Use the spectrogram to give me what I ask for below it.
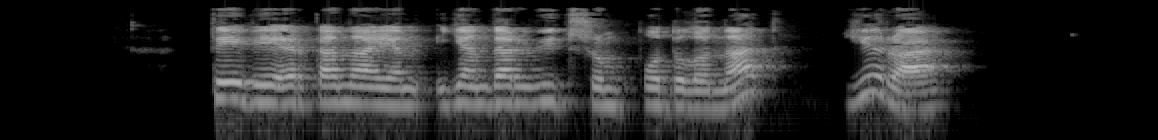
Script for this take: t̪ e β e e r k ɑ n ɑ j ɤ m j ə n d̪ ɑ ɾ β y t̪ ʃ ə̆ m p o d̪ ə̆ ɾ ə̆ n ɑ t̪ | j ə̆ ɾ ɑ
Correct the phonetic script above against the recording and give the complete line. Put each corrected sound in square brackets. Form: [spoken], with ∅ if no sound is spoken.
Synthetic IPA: t̪ e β e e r k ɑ n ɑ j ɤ [n] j [ɑ] n d̪ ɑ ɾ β y t̪ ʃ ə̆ m p o d̪ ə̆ [l] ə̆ n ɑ t̪ | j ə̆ ɾ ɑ

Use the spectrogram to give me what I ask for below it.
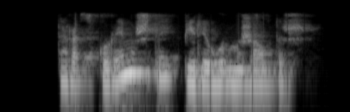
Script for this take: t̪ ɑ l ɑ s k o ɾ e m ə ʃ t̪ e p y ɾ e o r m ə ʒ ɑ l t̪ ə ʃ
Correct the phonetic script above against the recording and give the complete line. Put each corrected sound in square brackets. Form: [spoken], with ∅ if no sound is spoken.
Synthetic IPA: t̪ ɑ [ɾ] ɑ s k o ɾ e m ə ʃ t̪ e p [i] ɾ e [u] r m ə ʒ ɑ l t̪ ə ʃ

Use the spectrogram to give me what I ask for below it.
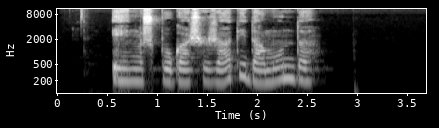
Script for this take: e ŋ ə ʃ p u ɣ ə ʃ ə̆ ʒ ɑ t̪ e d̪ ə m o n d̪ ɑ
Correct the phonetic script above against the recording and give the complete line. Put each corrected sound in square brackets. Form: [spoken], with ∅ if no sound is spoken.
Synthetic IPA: e ŋ ə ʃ p [o] ɣ [ɑ] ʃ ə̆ ʒ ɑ t̪ [i] d̪ [ɑ] m o n d̪ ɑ

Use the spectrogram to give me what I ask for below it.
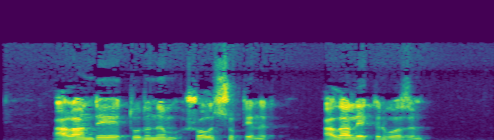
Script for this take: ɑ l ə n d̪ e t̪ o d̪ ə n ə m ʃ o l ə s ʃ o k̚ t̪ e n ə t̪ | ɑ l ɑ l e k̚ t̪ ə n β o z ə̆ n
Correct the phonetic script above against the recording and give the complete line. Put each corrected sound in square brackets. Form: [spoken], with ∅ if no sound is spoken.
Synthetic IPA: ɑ l [ɑ] n d̪ e t̪ [u] d̪ ə n ə m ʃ o l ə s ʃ [u] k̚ t̪ e n ə t̪ | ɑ l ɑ l e k̚ t̪ ə n β o z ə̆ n

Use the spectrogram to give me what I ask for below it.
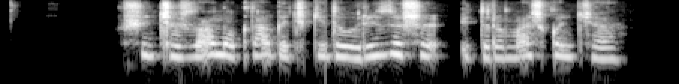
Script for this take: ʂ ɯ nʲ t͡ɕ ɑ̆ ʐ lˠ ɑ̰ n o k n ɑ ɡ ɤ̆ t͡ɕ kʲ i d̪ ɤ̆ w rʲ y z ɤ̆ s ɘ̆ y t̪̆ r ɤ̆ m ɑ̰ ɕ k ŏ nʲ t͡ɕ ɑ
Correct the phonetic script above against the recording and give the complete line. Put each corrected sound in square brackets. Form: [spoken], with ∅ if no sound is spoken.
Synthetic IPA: ʂ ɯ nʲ t͡ɕ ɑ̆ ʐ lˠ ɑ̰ n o k n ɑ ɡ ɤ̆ t͡ɕ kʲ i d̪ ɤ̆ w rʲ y z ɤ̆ [ʂ] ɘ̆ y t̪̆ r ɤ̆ m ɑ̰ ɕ k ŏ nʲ t͡ɕ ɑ

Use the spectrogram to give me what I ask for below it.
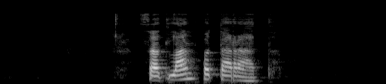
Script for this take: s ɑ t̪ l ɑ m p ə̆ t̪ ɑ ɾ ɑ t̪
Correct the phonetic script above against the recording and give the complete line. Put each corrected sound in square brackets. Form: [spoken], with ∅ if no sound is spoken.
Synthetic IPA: s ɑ t̪ l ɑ [n] p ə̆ t̪ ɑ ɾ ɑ t̪

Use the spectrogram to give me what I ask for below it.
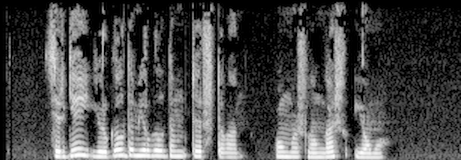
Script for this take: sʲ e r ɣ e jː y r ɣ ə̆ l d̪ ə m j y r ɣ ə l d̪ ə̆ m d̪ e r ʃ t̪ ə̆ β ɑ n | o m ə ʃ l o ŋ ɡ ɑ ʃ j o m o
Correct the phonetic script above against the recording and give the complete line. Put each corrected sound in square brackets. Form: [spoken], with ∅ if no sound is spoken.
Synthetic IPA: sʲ e r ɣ e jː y r ɣ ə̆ l d̪ ə m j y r ɣ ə l d̪ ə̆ m [t̪] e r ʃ t̪ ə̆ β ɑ n | o m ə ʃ l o ŋ ɡ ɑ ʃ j o m o

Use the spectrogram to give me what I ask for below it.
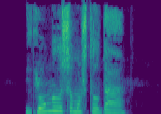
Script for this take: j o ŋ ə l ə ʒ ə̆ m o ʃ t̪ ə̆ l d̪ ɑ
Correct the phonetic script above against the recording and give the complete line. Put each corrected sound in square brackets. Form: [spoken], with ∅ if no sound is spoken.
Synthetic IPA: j o ŋ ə l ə [ʃ] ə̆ m o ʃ t̪ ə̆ l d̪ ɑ

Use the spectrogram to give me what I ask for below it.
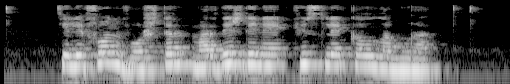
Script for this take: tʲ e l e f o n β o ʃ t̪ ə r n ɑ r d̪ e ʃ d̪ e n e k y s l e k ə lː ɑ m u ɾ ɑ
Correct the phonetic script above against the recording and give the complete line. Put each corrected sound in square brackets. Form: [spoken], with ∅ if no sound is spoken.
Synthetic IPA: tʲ e l e f o n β o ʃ t̪ ə r [m] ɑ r d̪ e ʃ d̪ e n e k y s l e k ə lː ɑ m u ɾ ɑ

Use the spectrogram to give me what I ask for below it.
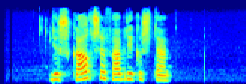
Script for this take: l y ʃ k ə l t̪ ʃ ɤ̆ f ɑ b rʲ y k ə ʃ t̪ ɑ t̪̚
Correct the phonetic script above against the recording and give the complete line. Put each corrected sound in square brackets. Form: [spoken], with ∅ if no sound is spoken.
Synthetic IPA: l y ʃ k [ɑ] l t̪ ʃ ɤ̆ f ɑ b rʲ [i] k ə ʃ t̪ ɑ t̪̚

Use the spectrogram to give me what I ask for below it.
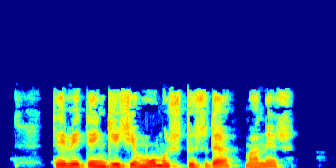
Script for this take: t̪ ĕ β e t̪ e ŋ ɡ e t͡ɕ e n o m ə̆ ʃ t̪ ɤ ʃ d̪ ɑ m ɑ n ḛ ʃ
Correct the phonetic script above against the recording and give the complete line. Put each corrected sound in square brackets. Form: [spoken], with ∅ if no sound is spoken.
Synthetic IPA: t̪ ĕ β e t̪ e ŋ ɡ e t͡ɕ e [m] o m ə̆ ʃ t̪ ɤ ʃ d̪ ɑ m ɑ n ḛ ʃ

